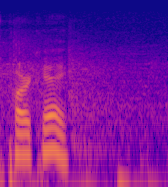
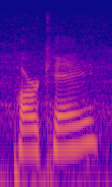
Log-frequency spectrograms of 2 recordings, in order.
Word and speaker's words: parquet: I think that's parquet. Spelled with a Q and a U, parquet.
